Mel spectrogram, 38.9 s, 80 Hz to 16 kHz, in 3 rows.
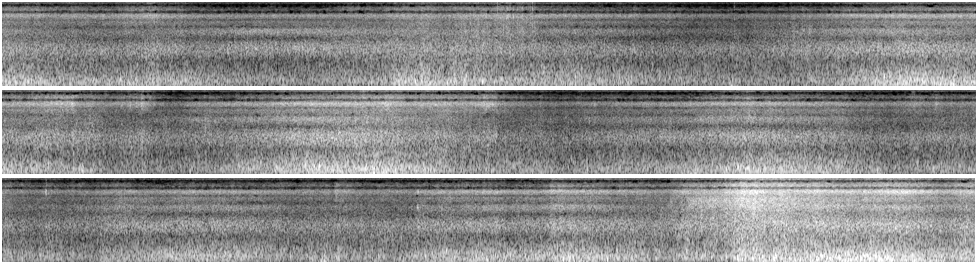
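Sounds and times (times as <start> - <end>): sea waves crashing on rocks: 29.1 - 38.9.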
